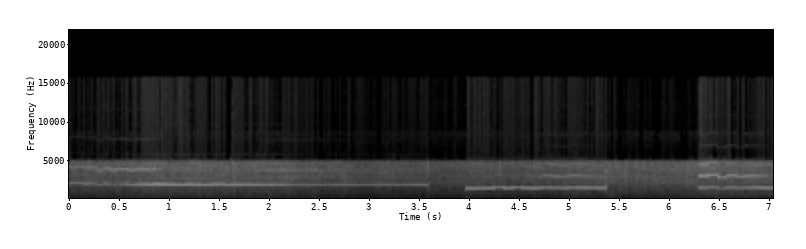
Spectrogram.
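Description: Shortwave digital-text transmission heard through a receiver's audio over steady radio hiss. The MFSK16 tones hop briefly, settle into one steady whistle-like tone and stop about three and a half seconds in. Then two short bursts of hopping tones follow at a lower pitch, each about a second and a half long, as the broadcast switches to MFSK64.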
